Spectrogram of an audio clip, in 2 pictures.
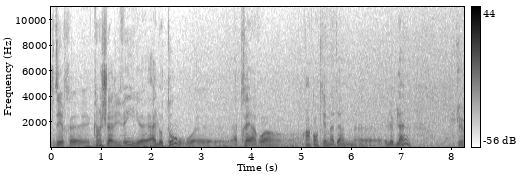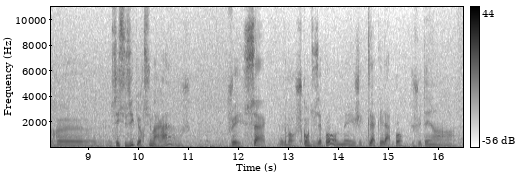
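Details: French-speaking man with aphasia after a cerebral hemorrhage, speaking during rehabilitation; he later walked, spoke, read and wrote again.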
